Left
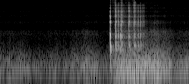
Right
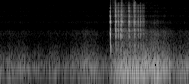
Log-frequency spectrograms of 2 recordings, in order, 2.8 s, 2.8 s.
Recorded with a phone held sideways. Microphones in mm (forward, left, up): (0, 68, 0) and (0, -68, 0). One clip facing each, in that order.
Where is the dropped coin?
55° left (ahead or behind).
